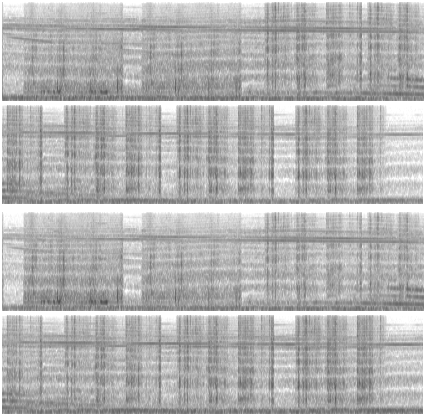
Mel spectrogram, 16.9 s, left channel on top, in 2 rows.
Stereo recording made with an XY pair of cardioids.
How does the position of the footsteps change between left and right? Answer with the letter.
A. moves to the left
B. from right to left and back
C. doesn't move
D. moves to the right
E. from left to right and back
B.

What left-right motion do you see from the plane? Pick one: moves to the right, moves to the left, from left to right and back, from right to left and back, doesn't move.
moves to the right.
